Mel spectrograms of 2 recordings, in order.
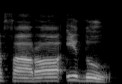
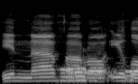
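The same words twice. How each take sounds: First: FARAIDU with final short U; rofa reading. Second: "Inna faraidha" with final short A; reading after inna. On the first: Teacher shows the rofa case, careful reading of faraidu ending in U. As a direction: end "faraidu" on -du. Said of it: "rofa bacanya faraidu". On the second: Teacher models the form after inna, careful reading of faraidha ending in A. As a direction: end "faraidha" on -dha instead of -du. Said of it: "Kalau ada inna bacanya?". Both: Shown as a demonstration.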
